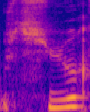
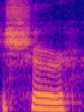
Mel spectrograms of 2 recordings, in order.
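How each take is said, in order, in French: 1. Le mot est prononcé à la française. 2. Le mot est prononcé à l'anglaise. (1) "si je vous le prononce en français" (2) "on le prononce comme il faut"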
